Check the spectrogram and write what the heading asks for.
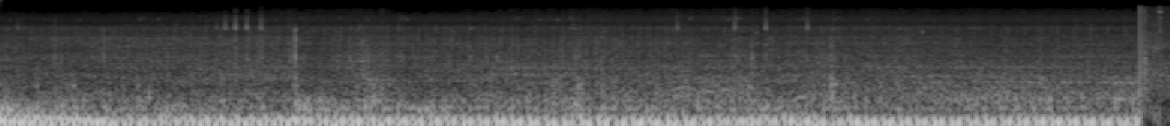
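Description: Motorcycle on the move along a dirt road, a steady low engine-and-riding rumble that cuts off suddenly near the end.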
